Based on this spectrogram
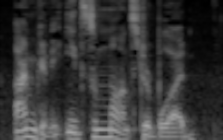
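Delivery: ordinary delivery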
